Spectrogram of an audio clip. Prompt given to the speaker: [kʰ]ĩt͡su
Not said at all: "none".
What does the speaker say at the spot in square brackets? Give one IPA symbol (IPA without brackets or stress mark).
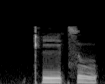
kʰ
